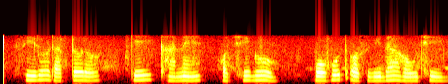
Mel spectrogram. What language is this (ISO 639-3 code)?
ori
